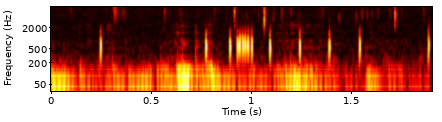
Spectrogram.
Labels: {"label": "biophony, knock croak", "recorder": "SoundTrap 300"}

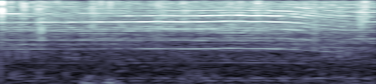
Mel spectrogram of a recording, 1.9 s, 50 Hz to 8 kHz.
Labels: {"label": "anthrophony, boat engine", "recorder": "SoundTrap 500"}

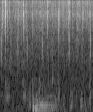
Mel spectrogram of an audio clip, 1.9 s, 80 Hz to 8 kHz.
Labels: {"label": "biophony, growl", "recorder": "SoundTrap 600 or HydroMoth"}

